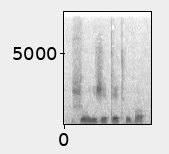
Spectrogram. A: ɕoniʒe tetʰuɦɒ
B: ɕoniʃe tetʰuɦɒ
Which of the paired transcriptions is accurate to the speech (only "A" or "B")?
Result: A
